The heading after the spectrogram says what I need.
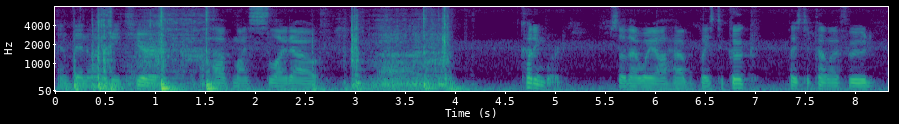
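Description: Standing outdoors in a home driveway, a middle-aged DIY vlogger gives informal how-to narration, reasoning out loud as he goes. His fairly low voice stays fairly even in intonation at a normal speed, broken by long pauses, while clicks and background noise come through a clear recording.

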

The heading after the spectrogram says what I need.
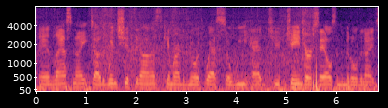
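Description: Man in his forties, steady low-key voice, casual sailing vlog to camera at arm's length, loud wind noise over the mic. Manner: relaxed, explanatory, many fillers. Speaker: sailing travel vlogger. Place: outdoors on a sailboat deck at sea. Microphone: handheld camera at arm's length. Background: wind and waves.

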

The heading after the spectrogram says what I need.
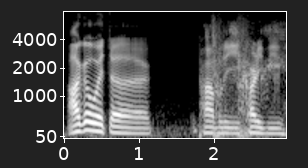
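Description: A man's voice: mid-range voice, measured pace, highs cut off, a little hiss or hum. A man streaming a shooter game, joking loosely with friends and rambling in casual chat.

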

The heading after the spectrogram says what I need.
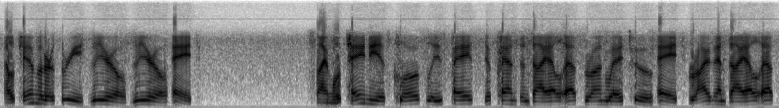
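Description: Sex: man. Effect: airport weather broadcast over tinny radio. Pitch: deep. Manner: measured recitation. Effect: airport weather broadcast over aircraft radio. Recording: tinny radio with faint hiss.

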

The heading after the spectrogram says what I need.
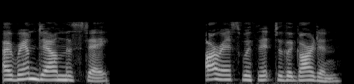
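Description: Female news narrator, measured read-out, mid-pitched, dry and slightly dull recording. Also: no room sound.

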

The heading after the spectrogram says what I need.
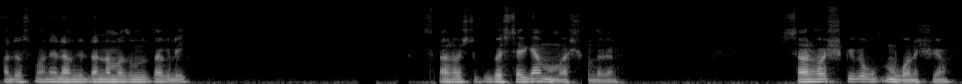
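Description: A man's voice: on the low side, flat delivery, moderate pace, pauses often, a little mellow. A man livestreaming, talking casually and colloquially to viewers in a grumbling, teasing way. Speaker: live streamer.

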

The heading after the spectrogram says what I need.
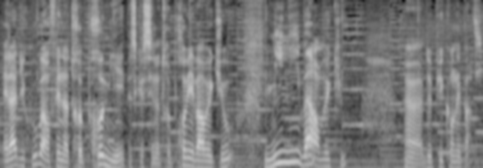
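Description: A French vlogger in his twenties, mid-range voice, talks casually into a phone held at arm's length, relaxed and full of filler sounds. It's a travel vlog shot outdoors by the sea and inside a camper van, with music running underneath throughout.

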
